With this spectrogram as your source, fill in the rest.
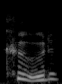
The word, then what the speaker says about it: could: could Pronounce it as could. The letter L is silent.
